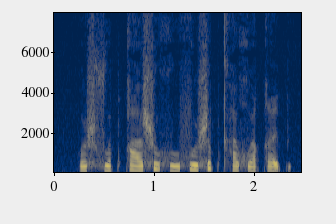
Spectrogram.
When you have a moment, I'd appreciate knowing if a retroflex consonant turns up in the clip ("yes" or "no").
yes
